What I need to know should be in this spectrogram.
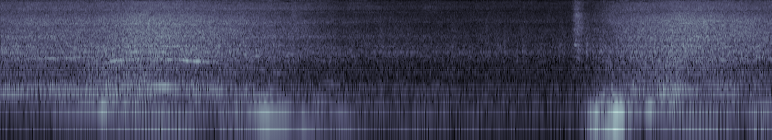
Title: Tiburon engine whine noise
